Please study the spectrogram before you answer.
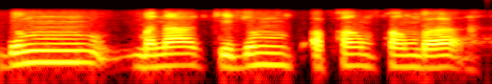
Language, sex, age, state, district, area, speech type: Manipuri, male, 18-30, Manipur, Chandel, rural, conversation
